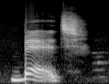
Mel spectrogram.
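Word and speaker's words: badge: যখন আমরা দেখব ডি লেটারের পরে জি লেটার থাকবে তখন ডি সাইলেন্ট থাকবে। যেমন জাজ, ব্যাজ, হেজ, ওয়েজ অ্যান্ড এজ। এই লেটারগুলো যদি আমরা লক্ষ্য করি দেখব ডি এবং জি একই সাথে থাকার কারণে এবং ডি এর পরে জি থাকার কারণে এখানে ডি সাইলেন্ট হয়ে গেছে।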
